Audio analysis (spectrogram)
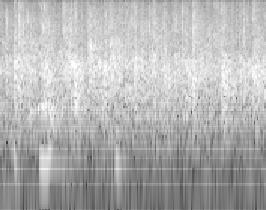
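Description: An audience at LifePoint Church applauds its graduates steadily, a dense wash of many hands clapping at moderate volume throughout, with a few faint voices mixed in beneath the clapping.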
